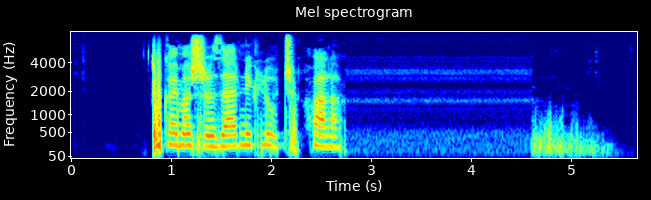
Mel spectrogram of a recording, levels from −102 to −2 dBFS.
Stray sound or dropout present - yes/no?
no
